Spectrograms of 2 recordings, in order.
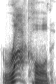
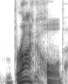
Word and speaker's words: Rockhold: And by the way, I meant to say Rockhold, not Brockhold. Sorry for my mispronunciation of the gentleman's last name.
